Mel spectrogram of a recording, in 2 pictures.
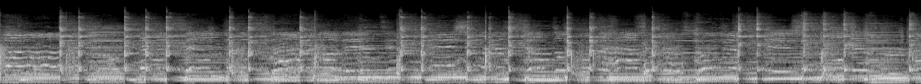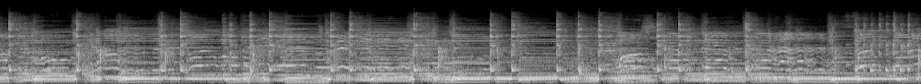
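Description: Live acoustic music: a guitar strummed in a steady rhythm, with a voice singing over it.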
